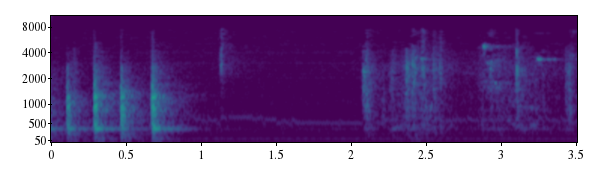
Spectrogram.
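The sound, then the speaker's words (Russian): Four firm knocks on the door of a wife's chamber in rapid succession, loud and hollow, then a pause and a scatter of softer, irregular clattering sounds, with no voices. “пройдя его, постучал в дверь покоя своей жены”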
